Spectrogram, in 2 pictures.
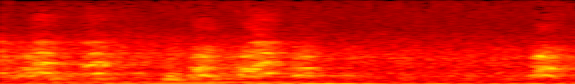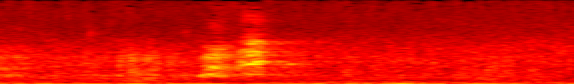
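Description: A dog barking several times, singly and in quick pairs about a second apart, over a steady low hum.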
